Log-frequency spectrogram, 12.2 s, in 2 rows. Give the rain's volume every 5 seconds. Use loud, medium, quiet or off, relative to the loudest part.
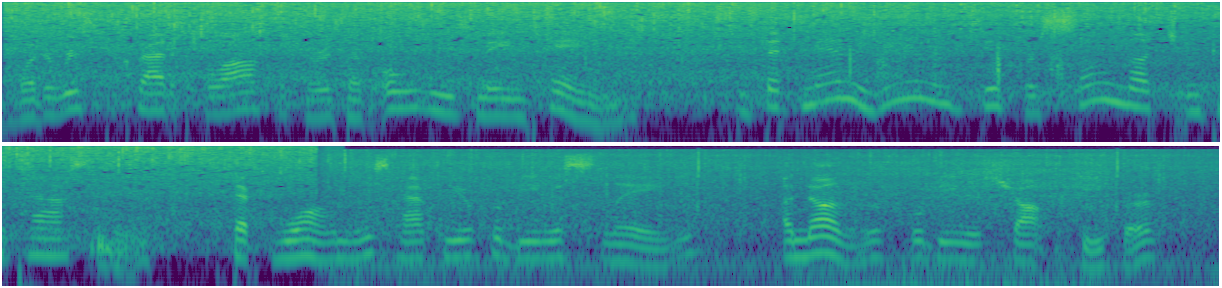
loud, loud, medium.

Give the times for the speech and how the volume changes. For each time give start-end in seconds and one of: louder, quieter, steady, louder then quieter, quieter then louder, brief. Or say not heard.
0.0-11.8 steady.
